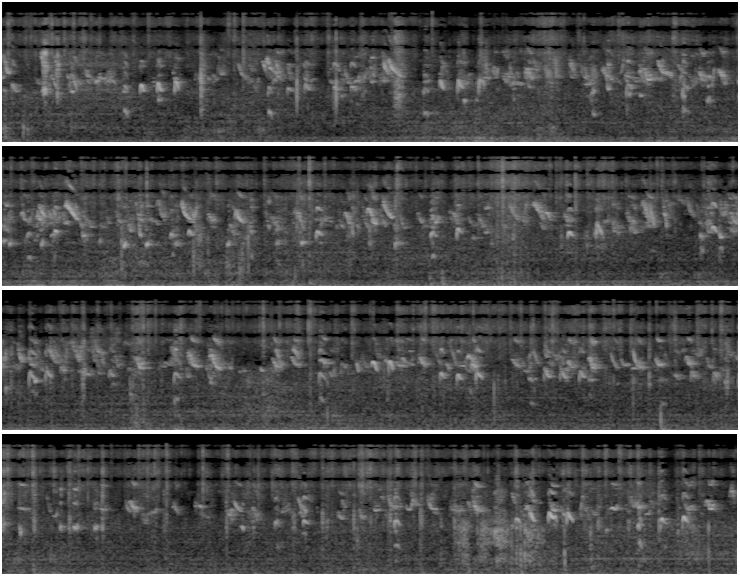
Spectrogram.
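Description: A flock of young mixed-breed pullets peeping and chirping without a break, many short high calls overlapping, over a low steady hum.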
